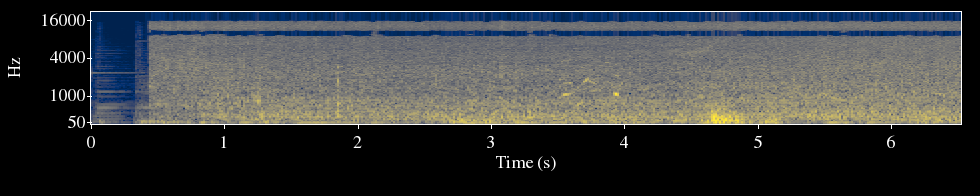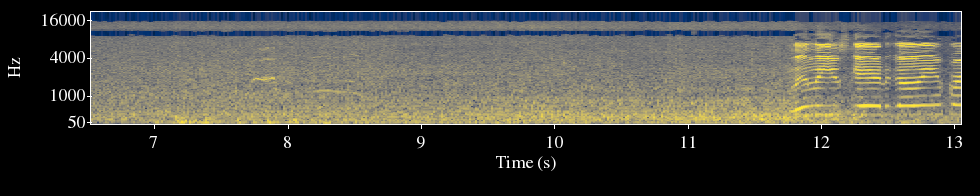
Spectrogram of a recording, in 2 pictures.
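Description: Ocean surf breaking and washing up the beach, a steady rush of waves with one louder surge nearly five seconds in. Faint distant voices sit under it, and a child's voice starts right at the end.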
